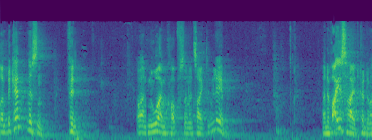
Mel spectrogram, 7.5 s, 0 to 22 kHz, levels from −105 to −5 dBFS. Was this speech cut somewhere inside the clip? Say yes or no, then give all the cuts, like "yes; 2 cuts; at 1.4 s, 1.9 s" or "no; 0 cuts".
yes; 3 cuts; at 2.0 s, 2.9 s, 3.8 s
